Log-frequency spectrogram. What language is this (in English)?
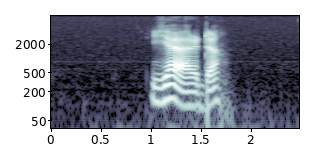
Swedish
